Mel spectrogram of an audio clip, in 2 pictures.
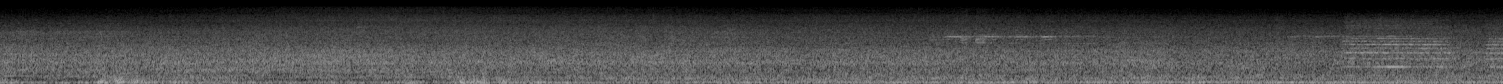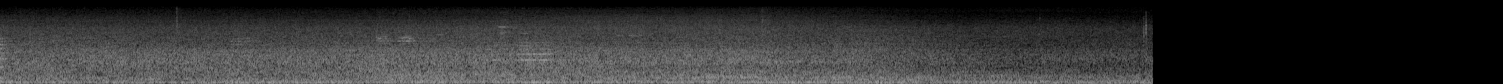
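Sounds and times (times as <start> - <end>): train running noise: 0.0 - 25.3
train horn blasts: 13.1 - 15.2.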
